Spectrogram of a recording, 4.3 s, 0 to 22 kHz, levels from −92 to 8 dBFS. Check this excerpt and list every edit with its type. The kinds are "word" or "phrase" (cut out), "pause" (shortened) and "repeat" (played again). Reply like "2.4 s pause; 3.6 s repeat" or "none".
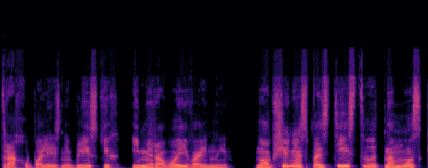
3.1 s word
